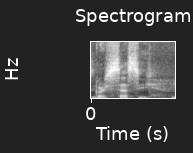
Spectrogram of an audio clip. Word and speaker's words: Scorsese: How do you pronounce his last name? Scorsese.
